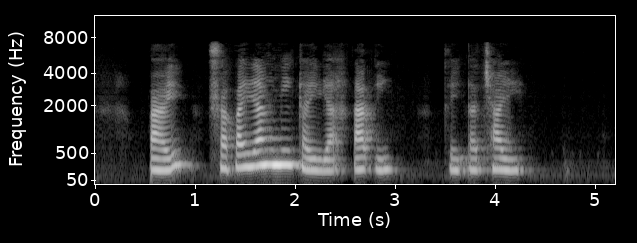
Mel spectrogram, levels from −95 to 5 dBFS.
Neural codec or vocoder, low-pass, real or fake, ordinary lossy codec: codec, 16 kHz, 1 kbps, FunCodec, trained on Chinese and English, 50 frames a second; 7.2 kHz; fake; MP3, 48 kbps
